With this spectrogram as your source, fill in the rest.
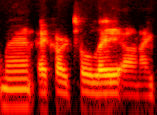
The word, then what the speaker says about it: Tolle: dude let me tell you something dude i got this eckhart toll man eckhart tolle i pronounce the last name i got the audio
